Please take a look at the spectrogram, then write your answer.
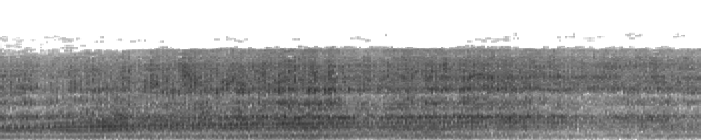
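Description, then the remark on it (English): A small airplane engine drones steadily and loudly as the plane is flown back home, with a constant buzzing hum that swells slightly and eases off toward the end. No voices are heard. “Meantime, what do you say about taking the plane back home?”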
